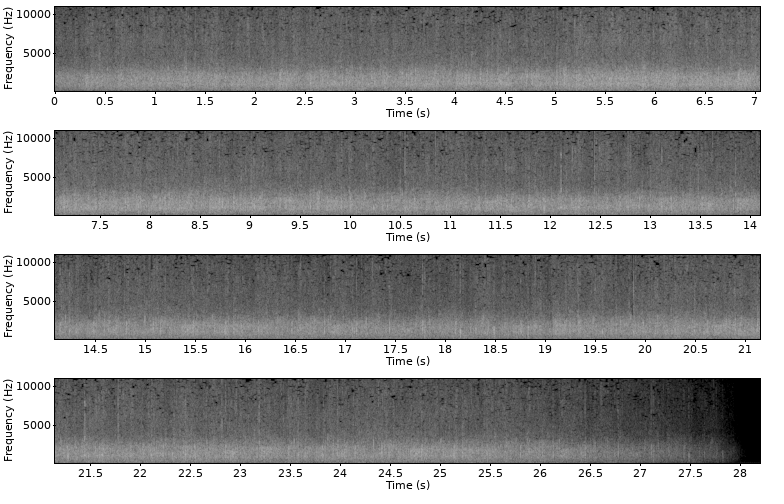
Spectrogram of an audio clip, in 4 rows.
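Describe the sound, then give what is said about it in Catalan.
Sustained applause from a crowd at 8 in the evening, in tribute to taxi drivers who gave free rides to and from hospitals, steady and dense clapping lasting nearly half a minute before fading out quickly at the end, with no voices standing out. “El nostre aplaudiment avui per vosaltres.”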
